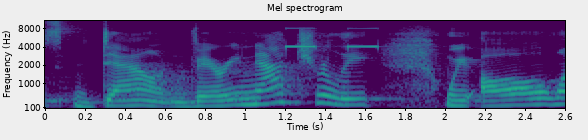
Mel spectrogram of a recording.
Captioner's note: timer beeps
